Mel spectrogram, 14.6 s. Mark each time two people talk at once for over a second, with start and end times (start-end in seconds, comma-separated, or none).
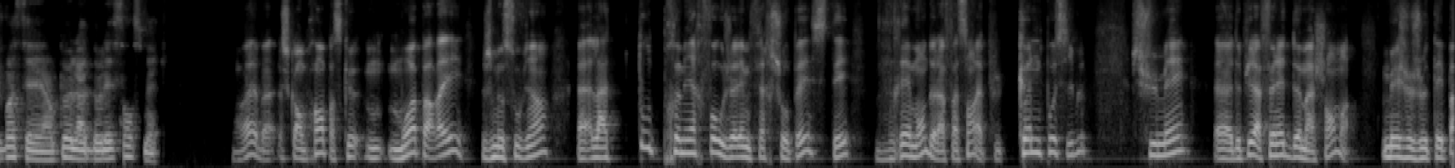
none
